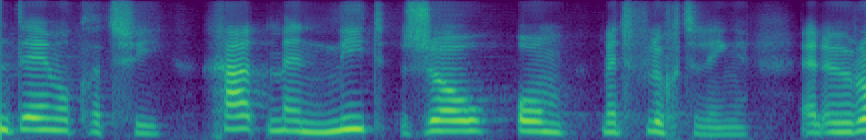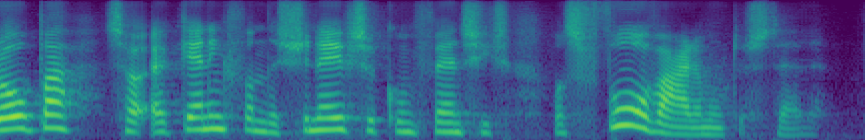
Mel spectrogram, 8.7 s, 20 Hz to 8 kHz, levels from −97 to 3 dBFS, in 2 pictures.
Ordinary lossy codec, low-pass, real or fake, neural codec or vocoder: none; none; fake; codec, 16 kHz, about 1 kbps, DyCAST, with the encoder's durations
